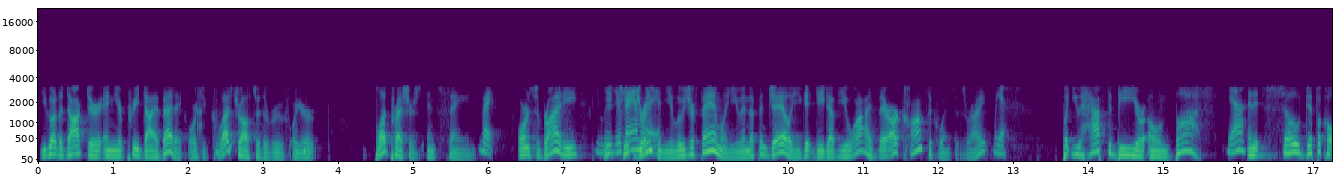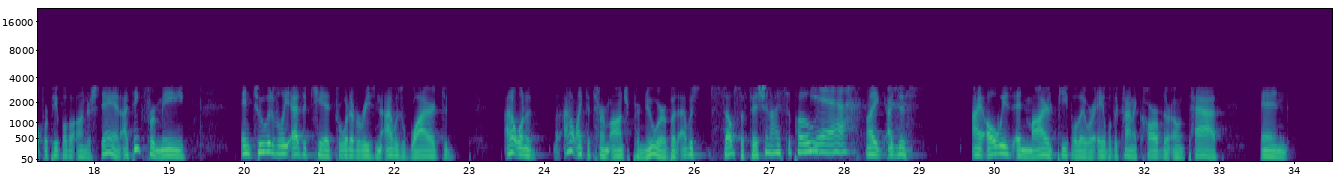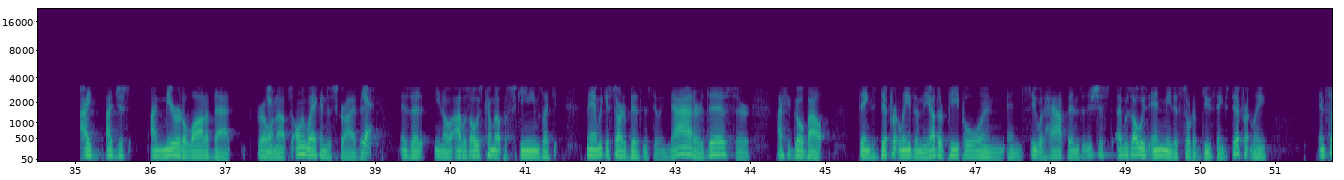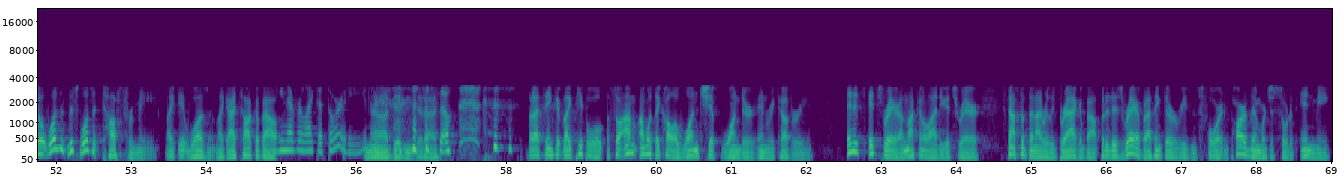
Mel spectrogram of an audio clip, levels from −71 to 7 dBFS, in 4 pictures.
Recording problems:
high frequencies cut off; severe; nothing above 3 kHz

